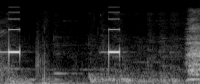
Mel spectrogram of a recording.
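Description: Workout interval timer counting down with two short high beeps a second apart, over a man's hard breathing from exertion, with a loud breath near the end.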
